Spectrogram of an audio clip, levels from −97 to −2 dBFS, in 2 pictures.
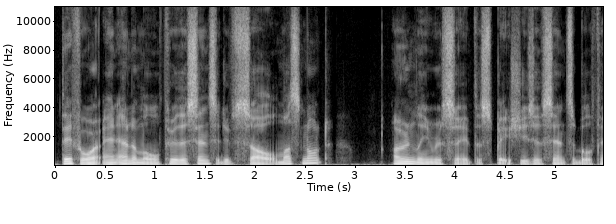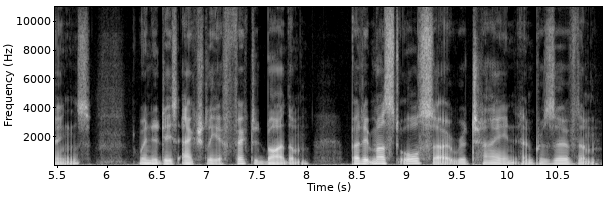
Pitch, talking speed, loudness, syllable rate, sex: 95 Hz, 170 wpm, -20 LUFS, 5.8 syllables/s, male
